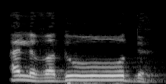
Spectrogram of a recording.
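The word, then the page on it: اَلْوَدُود: al-wadud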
